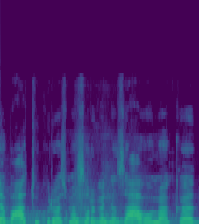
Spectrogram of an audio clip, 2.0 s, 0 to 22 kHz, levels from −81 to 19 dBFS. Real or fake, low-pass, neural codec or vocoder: fake; 14.4 kHz; vocoder, 44.1 kHz, 128 mel bands every 512 samples, BigVGAN v2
